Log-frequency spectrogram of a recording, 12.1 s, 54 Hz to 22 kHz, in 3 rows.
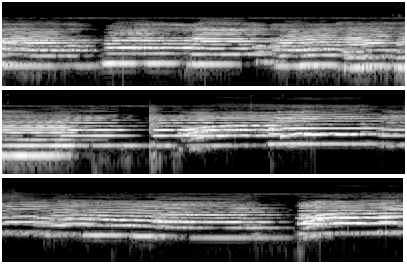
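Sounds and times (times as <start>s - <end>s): woman singing: 0.0s - 4.7s, 5.9s - 12.0s
harmonium holding notes: 0.0s - 12.0s.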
